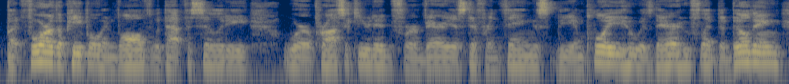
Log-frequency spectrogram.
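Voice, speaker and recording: A man's voice: medium pitch, normal speed, warm tone. A man narrating a true story like a campfire storyteller, in a dramatic yet conversational way with emphatic phrasing. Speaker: storyteller, host.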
